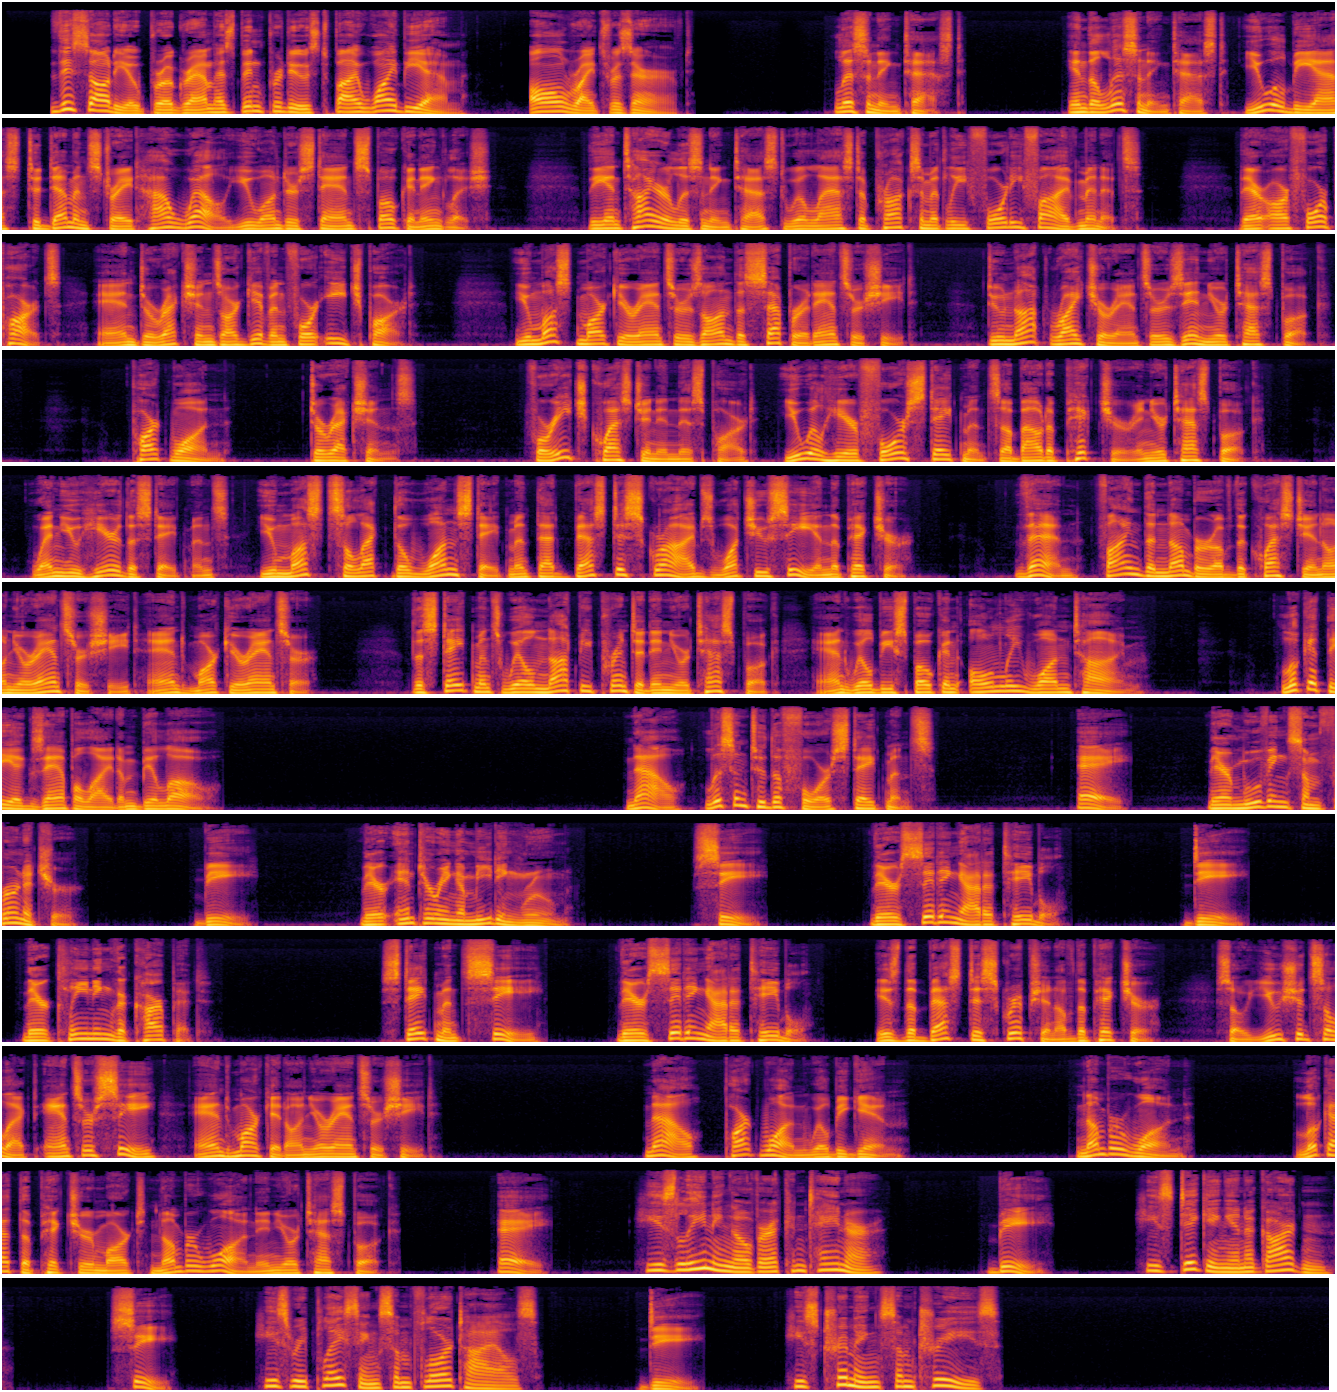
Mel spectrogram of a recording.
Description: In the listening test, you will be asked to demonstrate how well you understand spoken English.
